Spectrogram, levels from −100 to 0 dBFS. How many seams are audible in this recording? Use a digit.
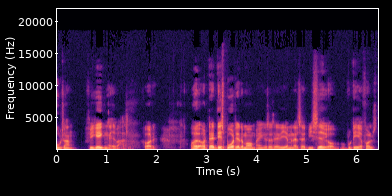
0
